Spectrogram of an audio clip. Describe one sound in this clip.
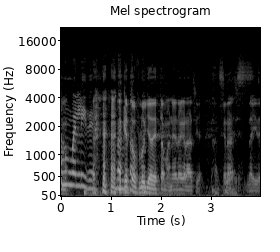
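A man laughs heartily into a microphone.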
